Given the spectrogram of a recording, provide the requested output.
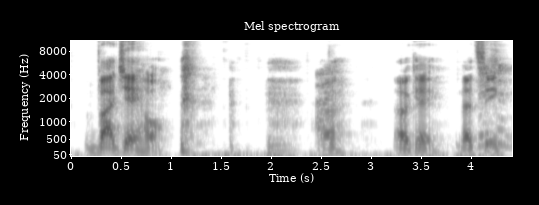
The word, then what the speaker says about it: Vallejo: Californians call it Vallejo. Yeah, some California. Yeah, the majority of Californians, that's the way I thought pronounced it. I don't think there's any wrong way to pronounce it.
